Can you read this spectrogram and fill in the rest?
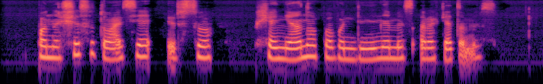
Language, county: Lithuanian, Vilnius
